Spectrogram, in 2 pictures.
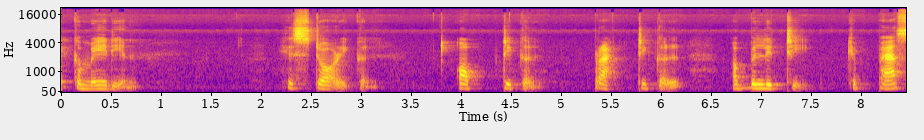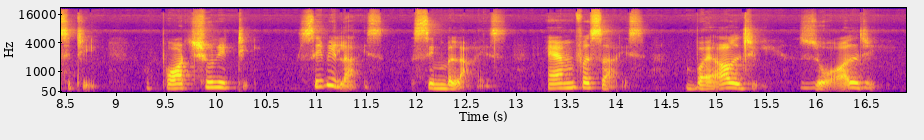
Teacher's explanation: So here in each case the stress is on the third syllable from the end.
